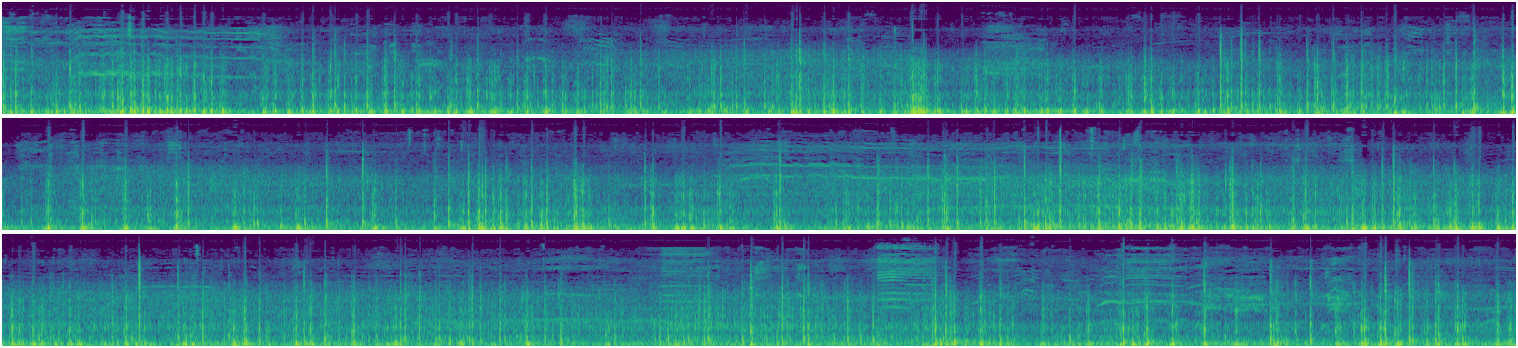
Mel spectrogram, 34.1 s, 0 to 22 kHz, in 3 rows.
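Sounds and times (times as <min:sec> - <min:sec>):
fireworks bangs and crackles: 0:00.0 - 0:34.0.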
